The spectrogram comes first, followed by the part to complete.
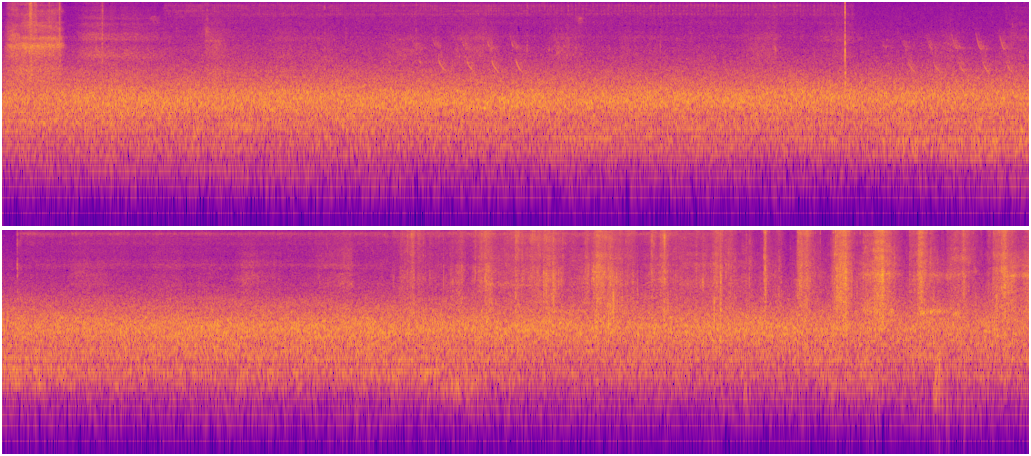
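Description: Steady outdoor background noise with no words. In the last third a run of short clicks and rustles joins it.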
